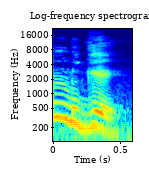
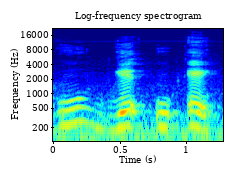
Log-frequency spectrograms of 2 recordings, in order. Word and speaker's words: Lugue: Karena nama marga papa tuh pronounce-nya tuh Luge. Luge. Tapi bahasanya tuh Lugue. Bahasa Indonesia Lugue.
